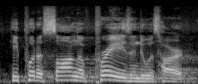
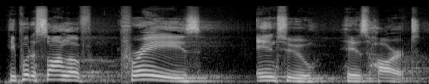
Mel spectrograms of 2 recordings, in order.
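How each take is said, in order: First: Said in the usual way. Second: Slow, weighty preaching repeat; slow, drawn-out emphasis. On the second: Shown as a demonstration. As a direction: stretch every word out slowly. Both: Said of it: "repeated slower".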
